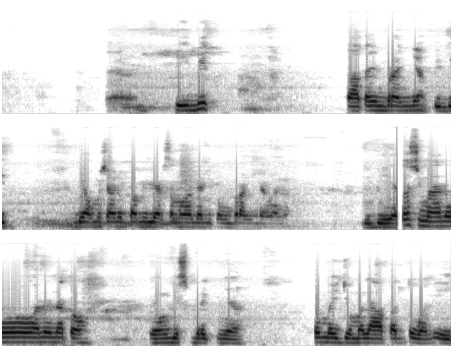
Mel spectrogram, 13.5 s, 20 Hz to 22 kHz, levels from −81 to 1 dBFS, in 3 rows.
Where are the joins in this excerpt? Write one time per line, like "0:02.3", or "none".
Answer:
0:08.5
